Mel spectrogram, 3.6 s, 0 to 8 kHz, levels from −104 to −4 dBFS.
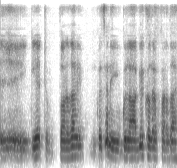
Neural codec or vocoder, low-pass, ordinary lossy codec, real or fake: codec, 16 kHz, 1.1 kbps, Voila-Tokenizer; 7.2 kHz; none; fake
